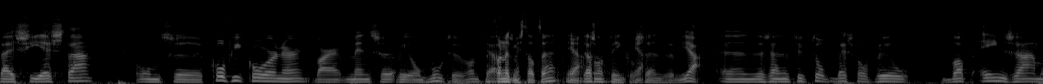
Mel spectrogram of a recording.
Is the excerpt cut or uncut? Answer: cut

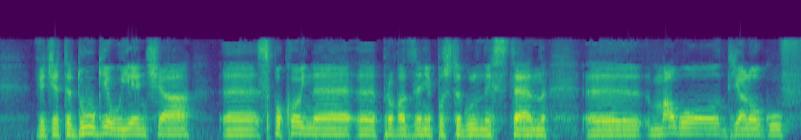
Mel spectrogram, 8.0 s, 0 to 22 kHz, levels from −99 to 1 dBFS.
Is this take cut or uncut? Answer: cut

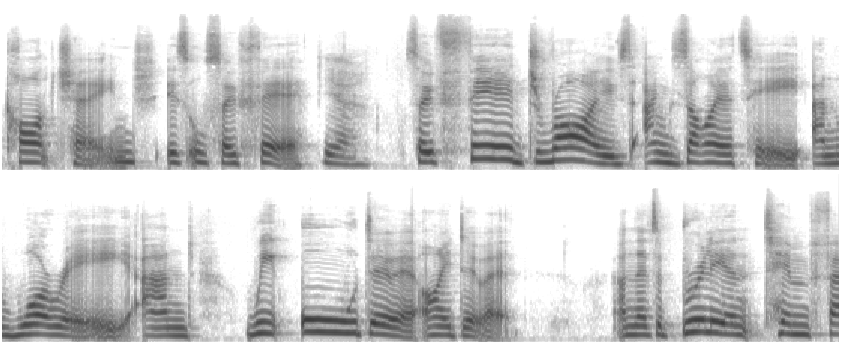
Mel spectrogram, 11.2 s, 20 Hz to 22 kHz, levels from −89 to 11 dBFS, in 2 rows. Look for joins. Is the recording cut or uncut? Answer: uncut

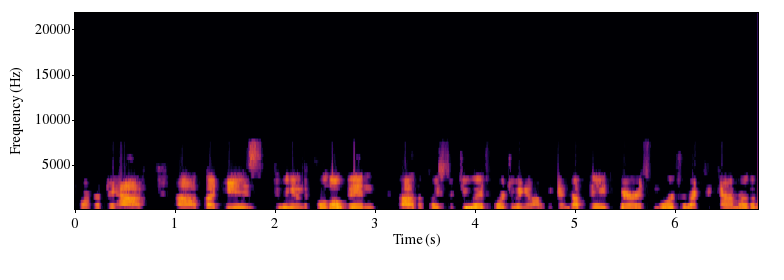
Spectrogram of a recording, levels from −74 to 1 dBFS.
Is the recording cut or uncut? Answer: cut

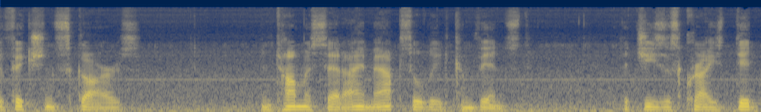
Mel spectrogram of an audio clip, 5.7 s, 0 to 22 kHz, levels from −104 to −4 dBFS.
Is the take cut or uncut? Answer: uncut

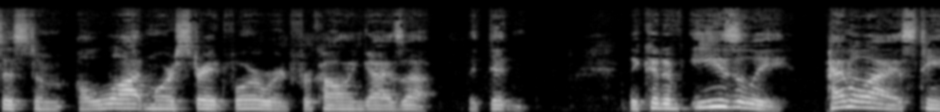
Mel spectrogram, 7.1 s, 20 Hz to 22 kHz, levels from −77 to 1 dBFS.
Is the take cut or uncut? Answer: uncut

